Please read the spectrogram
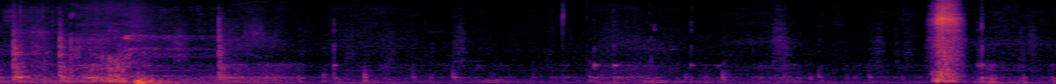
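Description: A muffled thud of a ball dropped by a dog upstairs, followed by faint scattered knocks and shuffling as the dog plays with her toys, then a sharp burst near the end.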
